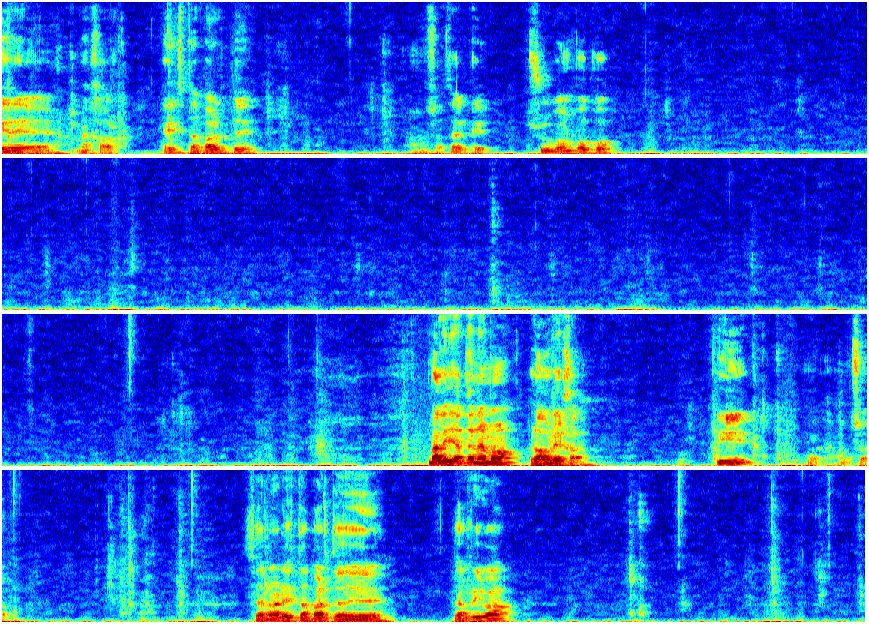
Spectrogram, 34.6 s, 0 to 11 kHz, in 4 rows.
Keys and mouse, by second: 0.0-1.9 middle drag, 0.0 b, 1.0 alt+q, 1.9 right click, 2.6 g, 3.3 click, 3.5 right click, 3.7 g, 4.9 click, 5.6 g, 6.2 click, 6.4 right click, 6.6 g, 7.4 click, 7.8 right click, 7.9 g, 8.7 click, 8.9 right click, 9.1 g, 9.5 click, 9.7 right click, 9.9 g, 10.3 click, 12.0 right click, 12.2 g, 12.9 click, 13.3 shift+middle click, 13.9 right click, 14.1 g, 14.6 click, 14.9 right click, 15.1 g, 15.7 click, 15.9 right click, 16.1 g, 16.5 click, 16.7 right click, 16.8 g, 17.4 click, 17.6 middle click, 18.4 right click, 18.6-19.6 middle drag, 18.9 g, 19.6 click, 19.8-34.0 middle drag, 22.6 Tab, 24.3 Tab, 25.0 a, 32.2 2, 34.0 right click, 34.3-34.5 shift+middle drag.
